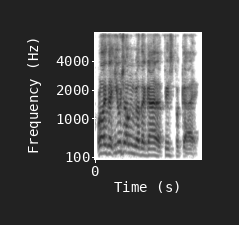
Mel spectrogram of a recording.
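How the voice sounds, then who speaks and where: A man co-hosting a podcast in casual conversation, chatty, with quick interjections and emphatic repeats. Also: on the high side, big pitch swings, sharp tone. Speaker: author and podcast co-host.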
